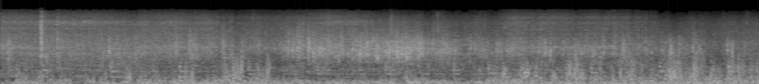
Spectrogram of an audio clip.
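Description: Heavy wind buffeting the microphone of a camera on a mountain bike being ridden, with scattered knocks and rattles from the bike.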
